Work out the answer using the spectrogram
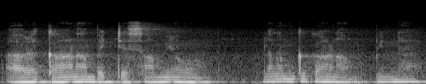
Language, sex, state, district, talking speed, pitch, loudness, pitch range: Malayalam, male, Kerala, Kasaragod, 110 wpm, 110 Hz, -16 LUFS, 110-120 Hz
